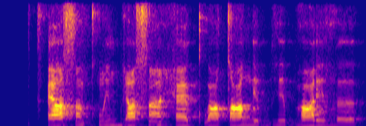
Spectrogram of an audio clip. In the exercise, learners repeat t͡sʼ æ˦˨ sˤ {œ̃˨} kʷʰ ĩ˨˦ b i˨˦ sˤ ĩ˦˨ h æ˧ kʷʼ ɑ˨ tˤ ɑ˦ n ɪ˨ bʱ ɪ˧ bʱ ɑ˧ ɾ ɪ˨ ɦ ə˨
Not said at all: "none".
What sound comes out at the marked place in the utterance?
ə̃˨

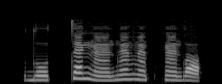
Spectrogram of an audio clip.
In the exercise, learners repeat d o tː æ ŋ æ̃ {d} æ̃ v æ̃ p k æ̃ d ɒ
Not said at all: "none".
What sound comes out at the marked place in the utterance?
d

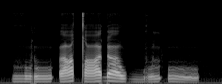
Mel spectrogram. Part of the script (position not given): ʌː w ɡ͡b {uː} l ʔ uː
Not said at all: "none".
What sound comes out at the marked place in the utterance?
u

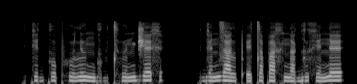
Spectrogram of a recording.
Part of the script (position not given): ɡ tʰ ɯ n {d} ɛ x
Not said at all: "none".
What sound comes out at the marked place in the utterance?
d͡ʒ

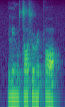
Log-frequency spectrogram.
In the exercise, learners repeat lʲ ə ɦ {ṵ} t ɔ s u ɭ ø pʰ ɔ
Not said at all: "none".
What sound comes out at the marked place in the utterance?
u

